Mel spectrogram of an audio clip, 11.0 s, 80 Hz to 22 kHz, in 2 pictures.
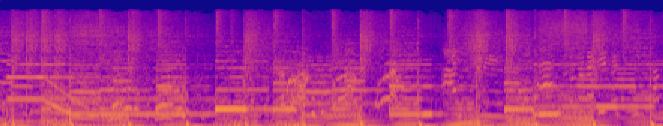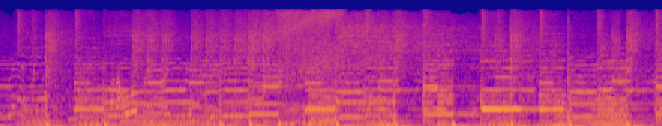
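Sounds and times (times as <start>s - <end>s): electronic background music: 0.0s - 11.0s.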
